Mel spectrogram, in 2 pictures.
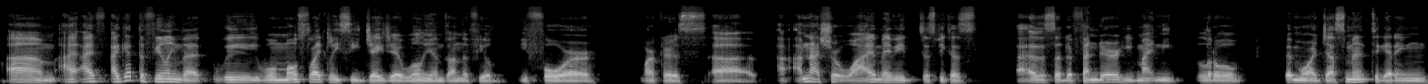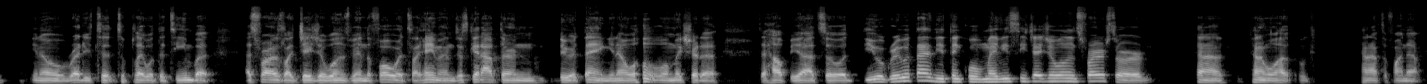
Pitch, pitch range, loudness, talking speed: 100 Hz, 90-110 Hz, -23 LUFS, 235 wpm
